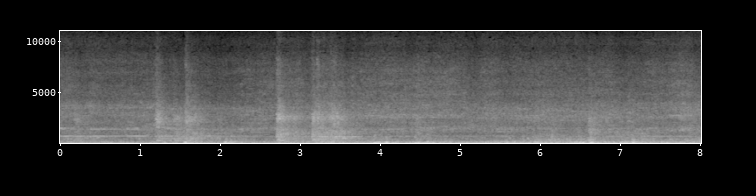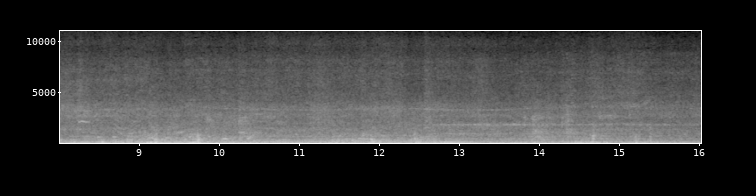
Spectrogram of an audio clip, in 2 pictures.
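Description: A tram rumbles past close by on its rails, then fades away.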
